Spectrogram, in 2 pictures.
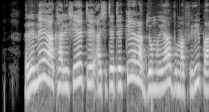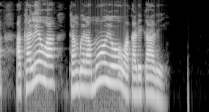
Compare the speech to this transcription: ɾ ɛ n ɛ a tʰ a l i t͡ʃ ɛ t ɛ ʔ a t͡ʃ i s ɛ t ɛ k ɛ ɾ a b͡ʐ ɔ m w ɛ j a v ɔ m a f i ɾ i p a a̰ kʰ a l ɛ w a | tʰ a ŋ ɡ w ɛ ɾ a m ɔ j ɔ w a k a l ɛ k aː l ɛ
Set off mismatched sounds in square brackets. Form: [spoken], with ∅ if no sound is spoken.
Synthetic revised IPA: ɾ ɛ n ɛ a [kʰ] a l i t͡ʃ ɛ t ɛ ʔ a t͡ʃ i [t] ɛ t ɛ k ɛ ɾ a b͡ʐ ɔ m w ɛ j a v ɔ m a f i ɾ i p a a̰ kʰ a l ɛ w a | tʰ a ŋ ɡ w ɛ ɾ a m ɔ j ɔ w a k a l ɛ k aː l ɛ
